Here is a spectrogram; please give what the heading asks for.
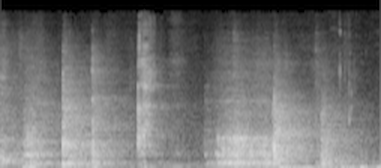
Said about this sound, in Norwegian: to sek, jeg må bare vri stolen litt, sånn at jeg kan sette meg.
